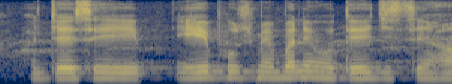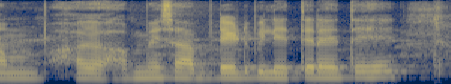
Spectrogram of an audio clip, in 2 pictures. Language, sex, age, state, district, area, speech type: Hindi, male, 18-30, Madhya Pradesh, Betul, rural, spontaneous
